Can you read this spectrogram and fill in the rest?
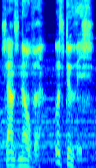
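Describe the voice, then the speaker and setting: Game role: low-voiced, dry, curious mercenary man. Terse, matter-of-fact, naturalistic, under very prominent music. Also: expressive, unhurried. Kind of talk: naturalistic video game dialogue. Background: loud music.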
